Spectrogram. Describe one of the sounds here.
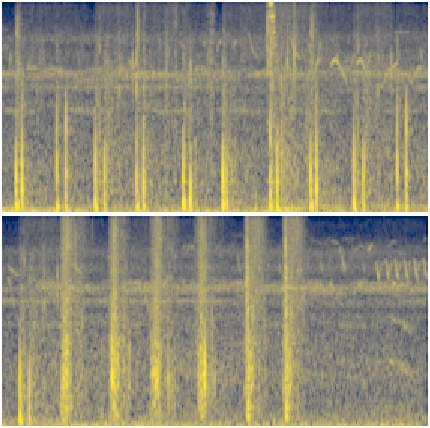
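Footsteps tap at a steady pace on a hard path.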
